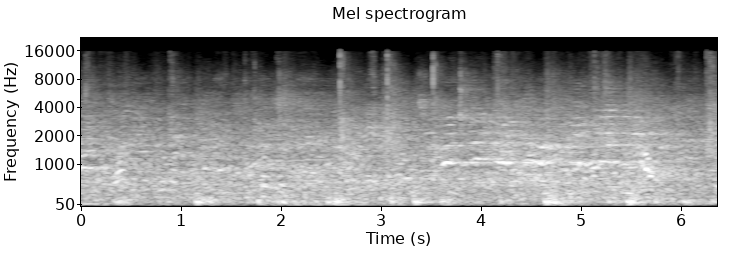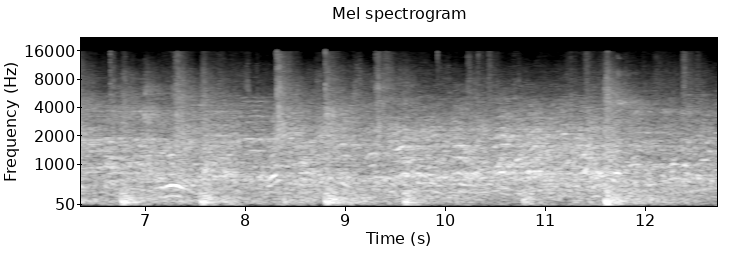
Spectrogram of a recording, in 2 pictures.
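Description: A basketball thuds as it bounces on the court.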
